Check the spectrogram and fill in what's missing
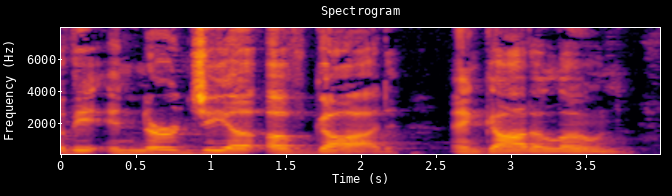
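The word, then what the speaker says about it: energeia: Strong's tells us that the Greek word for it is, if I can pronounce it, energia. Energia. Think energy, okay?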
